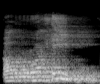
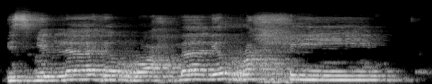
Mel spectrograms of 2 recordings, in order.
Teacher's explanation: Huruf ha ini tidak boleh dimatikan. Kalau kita baca bismillahirrahmanirrahim, kita akan matikan huruf H.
